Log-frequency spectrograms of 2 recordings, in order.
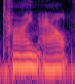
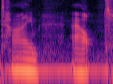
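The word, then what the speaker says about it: Thyme Out: And then the cream to use is called Time Out. That is not spelled T-I-M-E. It's spelled like the herb, Time, T-H-Y-M-E.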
